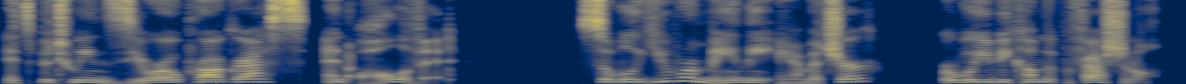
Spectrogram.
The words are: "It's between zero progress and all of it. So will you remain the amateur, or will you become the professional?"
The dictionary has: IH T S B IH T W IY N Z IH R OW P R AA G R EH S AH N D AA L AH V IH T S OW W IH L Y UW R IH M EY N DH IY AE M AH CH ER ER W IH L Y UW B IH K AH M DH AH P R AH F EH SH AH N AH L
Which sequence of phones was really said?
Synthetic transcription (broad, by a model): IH T S B IH T W IY N Z IH R OW P R AA G R EH S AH N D AA L AH V IH T S OW W IH L Y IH R IH M EY N DH IY AE M AH CH ER ER W IH L Y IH B IH K AH M DH AH P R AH F EH SH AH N L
